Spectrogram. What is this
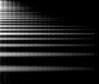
Plucked
Guitar
Single-Note
Guitar, Plucked, Single-Note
